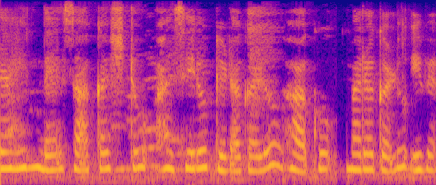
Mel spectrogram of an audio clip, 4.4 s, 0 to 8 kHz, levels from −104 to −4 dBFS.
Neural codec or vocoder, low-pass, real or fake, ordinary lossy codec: none; 7.2 kHz; real; Opus, 24 kbps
